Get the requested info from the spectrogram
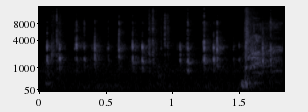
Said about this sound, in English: So immediately starts typing.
